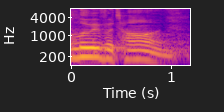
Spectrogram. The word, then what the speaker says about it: Louis Vuitton: Louis Vuitton. All right, let's go. You know, here we go. And she's like, it's pronounced Louis Vuitton, genius.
